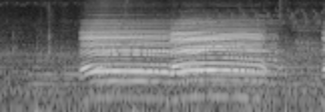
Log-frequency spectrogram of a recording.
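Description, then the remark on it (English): Sheep bleat loudly and insistently, one long wavering cry swelling into another with rich harmonic overtones, sounding agitated, with no talking over it. “You head outside, and you see that your sheep are kind of in a little bit of chaos. They seem very agitated about something, but you don't really see anything that could be upsetting them.”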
